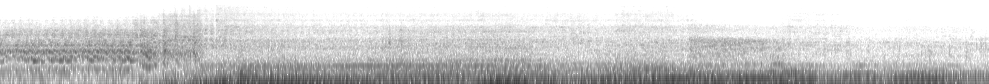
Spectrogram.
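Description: A Triumph Stag car engine cranks briefly and then fires, settling into a loud, close, rumbling idle with uneven surges in revs that carries on steadily without speech.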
